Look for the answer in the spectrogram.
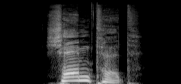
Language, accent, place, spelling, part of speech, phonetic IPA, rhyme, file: German, Germany, Berlin, schämtet, verb, [ˈʃɛːmtət], -ɛːmtət, De-schämtet.ogg
- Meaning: inflection of schämen: 1. second-person plural preterite 2. second-person plural subjunctive II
